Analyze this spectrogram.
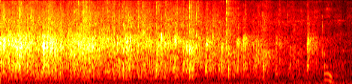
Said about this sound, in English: Would you guys give Preston a round of applause?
